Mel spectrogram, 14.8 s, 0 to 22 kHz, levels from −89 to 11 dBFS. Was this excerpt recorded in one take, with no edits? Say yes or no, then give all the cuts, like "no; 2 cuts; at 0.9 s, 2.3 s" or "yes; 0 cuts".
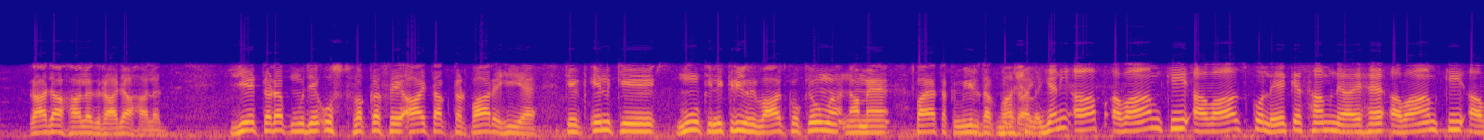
yes; 0 cuts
